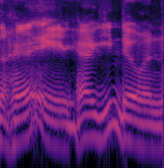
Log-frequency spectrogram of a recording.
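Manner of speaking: mock-flirty voice of a flirting man. Describing a man who starts flirting, imitating his line: mock-flirty 'hey, how you doing'. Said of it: "And now he's now he's flirting".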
